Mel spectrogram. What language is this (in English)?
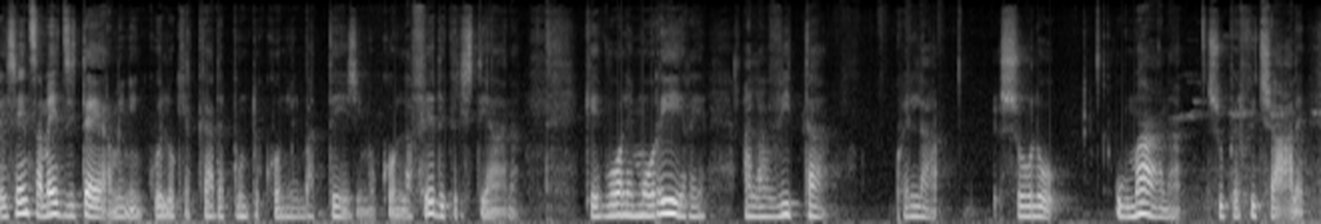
Italian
